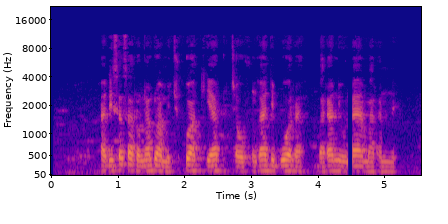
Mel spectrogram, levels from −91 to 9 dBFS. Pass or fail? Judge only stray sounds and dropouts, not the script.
fail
